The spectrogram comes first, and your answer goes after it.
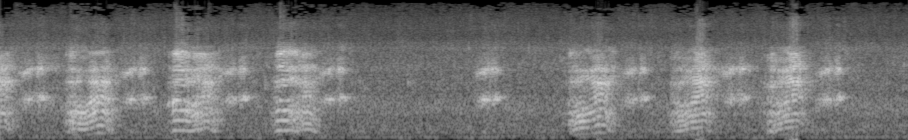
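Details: Pacific tree frogs answering calls by a pond, with rough, ratcheting croaks in two bursts separated by a quiet pause, mixed with brief whistled notes.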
